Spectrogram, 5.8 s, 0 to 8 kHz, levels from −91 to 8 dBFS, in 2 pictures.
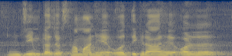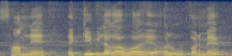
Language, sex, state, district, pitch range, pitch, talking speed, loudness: Hindi, male, Haryana, Rohtak, 165-185 Hz, 175 Hz, 195 wpm, -14 LUFS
